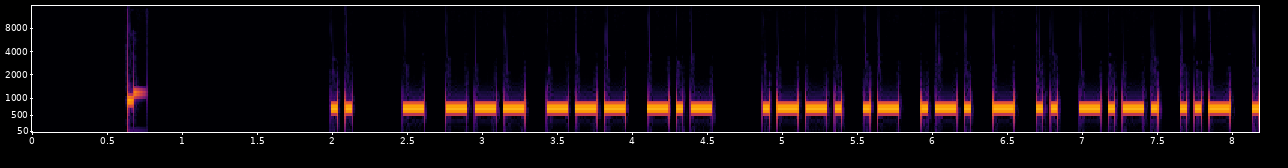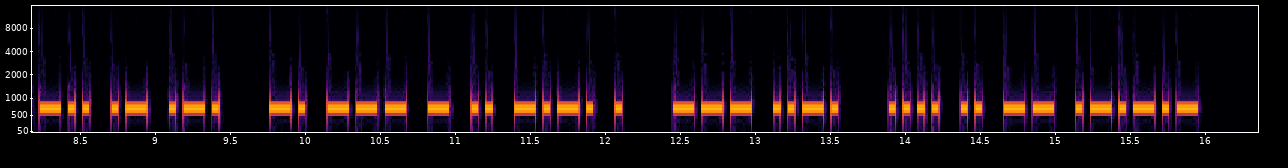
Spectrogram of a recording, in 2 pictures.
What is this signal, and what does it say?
Morse code, heard as a keyed tone, about 25 wpm, 700 Hz. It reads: I TOOK PARTICULAR NOTICE OF HIM.
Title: Sentences from Top 1000 Words - Review Part 4 - 25wpm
